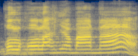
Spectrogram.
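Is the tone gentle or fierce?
fierce. It is said sharply and angrily.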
